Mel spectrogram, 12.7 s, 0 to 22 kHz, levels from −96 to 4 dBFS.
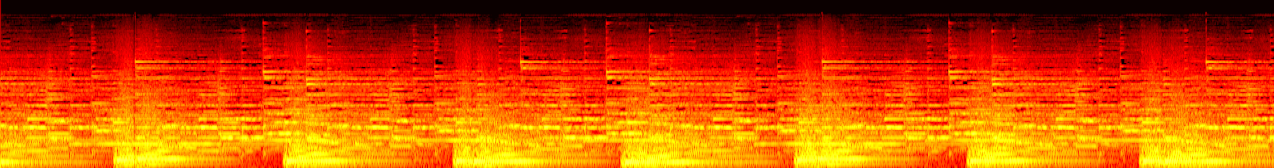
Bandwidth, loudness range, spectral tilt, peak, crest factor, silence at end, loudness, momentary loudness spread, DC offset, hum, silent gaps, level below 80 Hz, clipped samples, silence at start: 12 kHz; 1 LU; -6.5 dB/octave; -2 dBFS; 16 dB; 0 s; -18 LUFS; 6 LU; under 0.1%; none; none; -34 dBFS; under 0.1%; 0 s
